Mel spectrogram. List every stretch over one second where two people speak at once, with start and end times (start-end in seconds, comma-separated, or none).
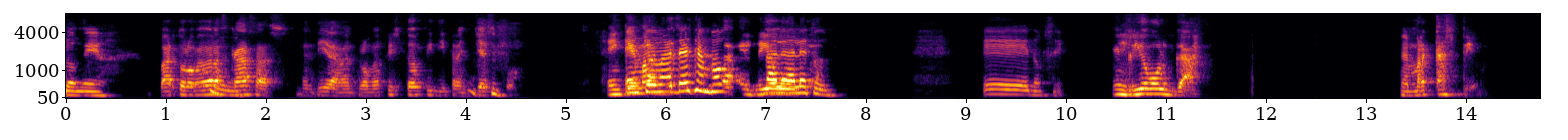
5.6-7.6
